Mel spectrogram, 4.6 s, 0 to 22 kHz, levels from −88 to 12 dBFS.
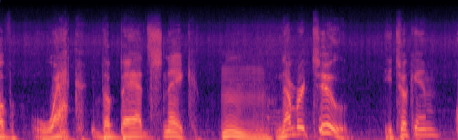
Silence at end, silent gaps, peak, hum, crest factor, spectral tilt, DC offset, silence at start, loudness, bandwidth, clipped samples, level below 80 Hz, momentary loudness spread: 0 s; none; -2 dBFS; none; 16 dB; -6 dB/octave; under 0.1%; 0 s; -17 LUFS; 13 kHz; under 0.1%; -30 dBFS; 8 LU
